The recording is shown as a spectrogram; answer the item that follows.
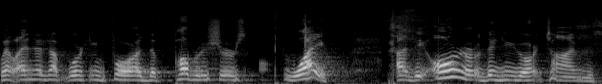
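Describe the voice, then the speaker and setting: A woman with a medium-pitched voice and vocal fry speaks with lively intonation. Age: 90s. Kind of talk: interview answer.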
